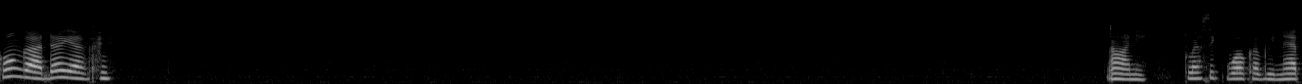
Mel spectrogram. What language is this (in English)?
Indonesian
